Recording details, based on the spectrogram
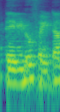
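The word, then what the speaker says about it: Pteridophyta: ठीक है, तो आप यहाँ पे देख पा रहे होंगे, यहाँ पे पी जो है ये साइलेंट है, तो इसका नाम है टेरिडोफाइटा।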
